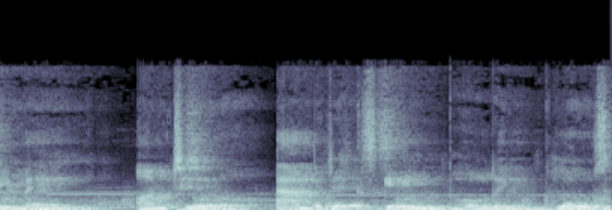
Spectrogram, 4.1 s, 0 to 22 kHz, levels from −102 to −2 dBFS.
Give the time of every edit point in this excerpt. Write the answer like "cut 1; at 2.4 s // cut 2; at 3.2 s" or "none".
none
